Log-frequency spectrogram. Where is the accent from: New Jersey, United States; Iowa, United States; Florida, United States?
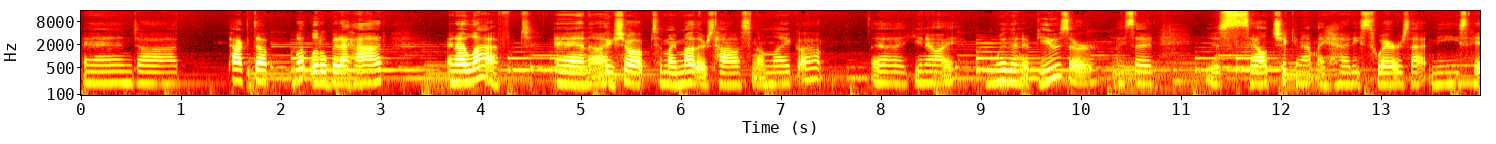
New Jersey, United States; So I grew up in New Jersey and with an alcoholic father and a mom that was extremely abusive.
